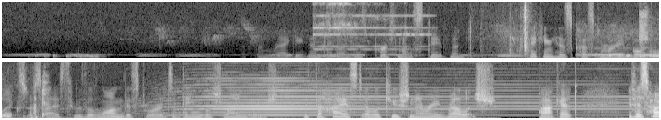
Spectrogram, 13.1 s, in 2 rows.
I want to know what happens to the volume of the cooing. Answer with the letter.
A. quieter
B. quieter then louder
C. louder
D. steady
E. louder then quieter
B.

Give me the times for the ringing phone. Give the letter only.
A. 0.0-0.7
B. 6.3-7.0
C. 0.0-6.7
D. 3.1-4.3
D.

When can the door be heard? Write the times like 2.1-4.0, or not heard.
not heard.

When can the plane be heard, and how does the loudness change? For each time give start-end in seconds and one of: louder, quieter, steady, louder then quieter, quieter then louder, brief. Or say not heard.
not heard.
